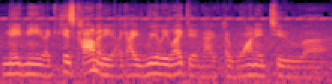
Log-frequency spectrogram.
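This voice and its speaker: A man's voice: medium pitch, steady tone, moderate pace, background noise. Young man with a New York accent, hesitant. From upstate New York. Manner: rambling, hesitant, many fillers and restarts. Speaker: stand-up comedian, guest. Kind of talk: casual interview chat.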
